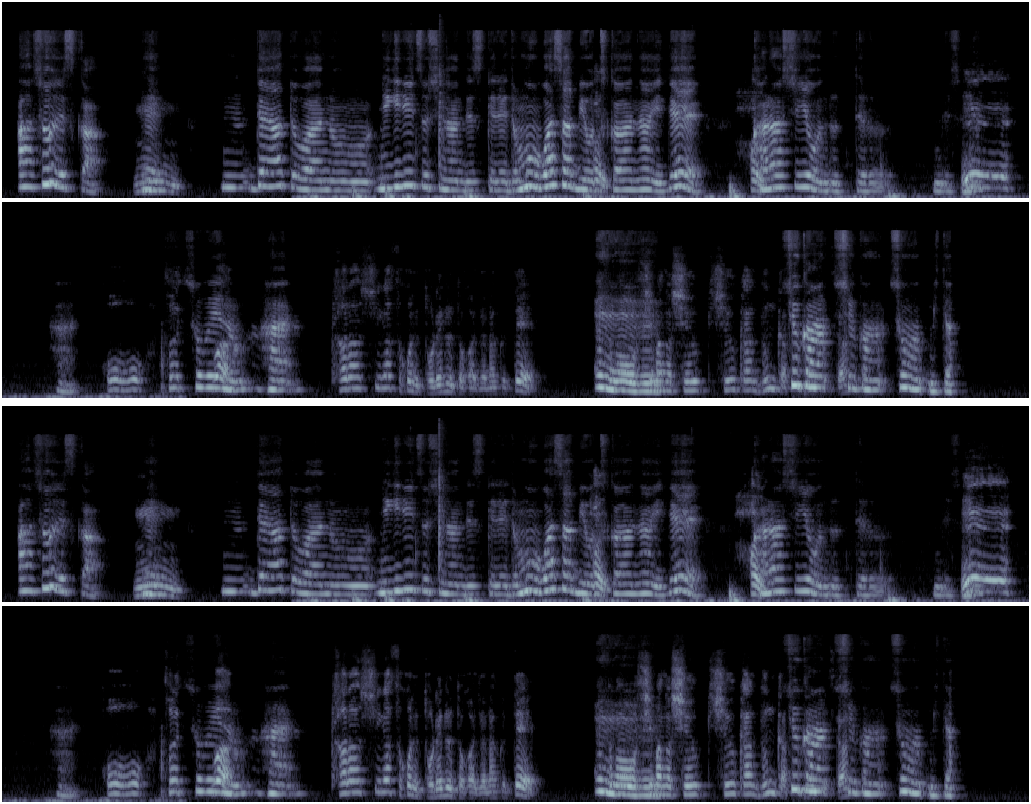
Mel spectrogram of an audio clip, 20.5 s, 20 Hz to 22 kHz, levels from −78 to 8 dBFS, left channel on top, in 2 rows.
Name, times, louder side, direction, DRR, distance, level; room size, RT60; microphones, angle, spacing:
voice 1, 0.2-1.0 1.4-1.6 2.2-7.0 7.5-8.9 9.3-9.8 10.8-11.0 12.2-13.3 16.2-16.9 18.1-19.8, left 2 dB, 25° left, 0.4 m, -27 dB
voice 2, 1.3-1.8 5.9-6.1 7.4-7.7 9.6-10.1 11.3-11.7 11.9-12.1 12.4-12.6 13.6-15.6 16.3-18.7, right 3 dB, 50° right, 0.6 m, -29 dB
sound 1, 2.9-12.1, equal, 85° right, 1.1 m, -40 dB
7.7 x 2.7 x 2.5 m
head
